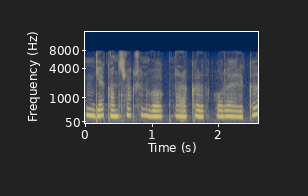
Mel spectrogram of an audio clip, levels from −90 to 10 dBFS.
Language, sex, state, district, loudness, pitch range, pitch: Tamil, female, Tamil Nadu, Nilgiris, -16 LUFS, 195-225 Hz, 205 Hz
